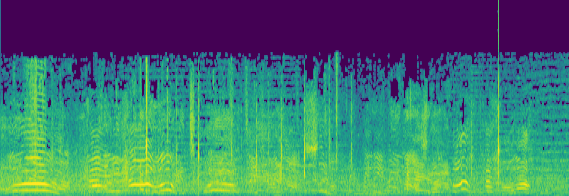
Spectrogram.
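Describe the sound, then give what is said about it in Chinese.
A crowd at an archery contest roars and cheers as the winners are announced. Many voices shout and whoop over one another in a loud, steady clamor for about seven seconds, with rising and falling yells that never pause. “比赛揭晓的刹那，群众的情绪激进沸腾，疯狂的欢呼声响彻云霄。”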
